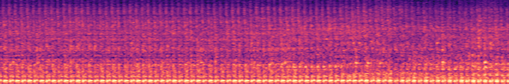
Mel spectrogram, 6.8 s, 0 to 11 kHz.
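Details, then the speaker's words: Ford flathead V8 on an old farm irrigation pump, just started after sitting: steady idle with an even, hard clank about three times a second over the low rumble; good oil pressure, something loose clanging in the pump; stuck open valves also suspected. "got good oil pressure too but something's clanging in this pump that's loose"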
